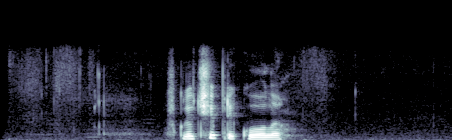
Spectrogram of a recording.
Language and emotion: Russian, neutral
